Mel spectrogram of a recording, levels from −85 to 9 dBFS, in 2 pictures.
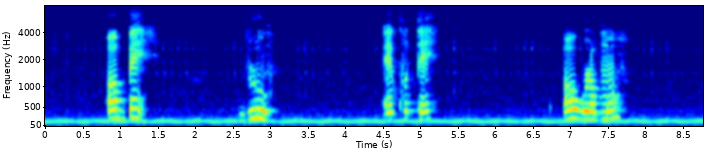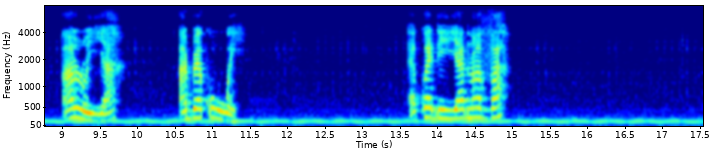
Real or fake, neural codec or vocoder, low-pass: real; none; 7.2 kHz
